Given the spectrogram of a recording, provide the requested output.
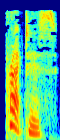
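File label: "practise", British English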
